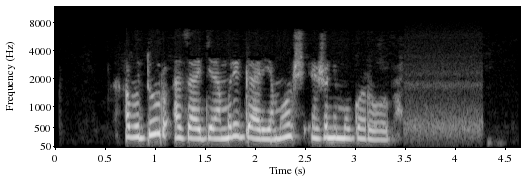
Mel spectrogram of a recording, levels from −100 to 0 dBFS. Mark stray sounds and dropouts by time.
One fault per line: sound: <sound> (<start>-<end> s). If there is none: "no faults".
no faults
